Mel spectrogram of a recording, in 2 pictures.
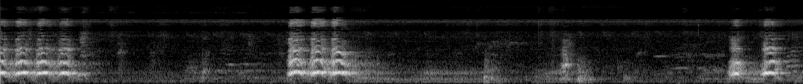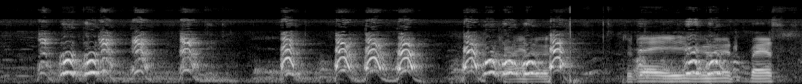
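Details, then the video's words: Pet dog barking and whining, angered by an annoying sound: short loud bursts of high tonal barks and yelps come in clusters through the clip, separated by quieter gaps with faint background noise. "Annoying sound dog hate"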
